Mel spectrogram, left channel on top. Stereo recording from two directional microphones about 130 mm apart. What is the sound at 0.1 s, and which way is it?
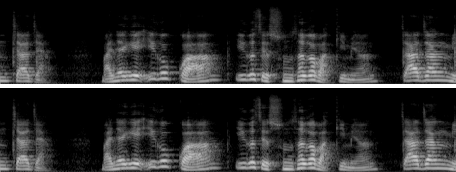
Speech, 30° right (ahead or behind).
